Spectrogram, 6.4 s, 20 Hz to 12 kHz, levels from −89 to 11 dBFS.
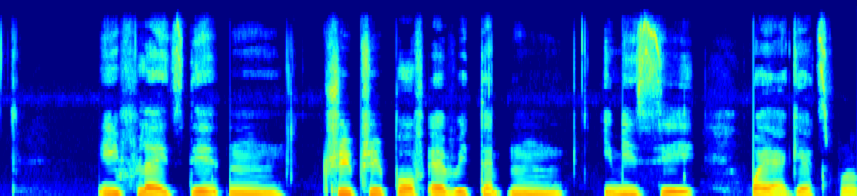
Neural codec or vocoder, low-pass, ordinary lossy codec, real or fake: none; 10.8 kHz; none; real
